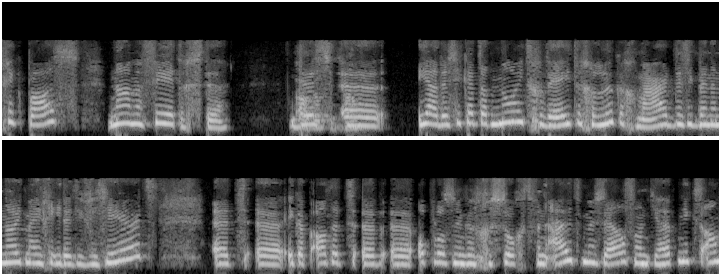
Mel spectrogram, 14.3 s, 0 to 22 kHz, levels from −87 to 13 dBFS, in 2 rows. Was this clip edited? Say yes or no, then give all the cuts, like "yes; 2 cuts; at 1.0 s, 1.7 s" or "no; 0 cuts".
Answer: no; 0 cuts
